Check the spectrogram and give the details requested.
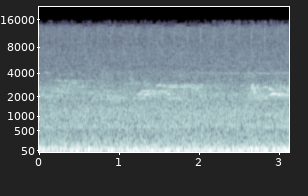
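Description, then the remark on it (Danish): A dense, continuous outdoor chorus of birds chirping in the morning at the speaker's mother's home, with a few drawn-out whistling calls rising above a steady wash of background noise, with no talking. “Fugle, der går amok.”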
